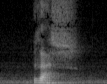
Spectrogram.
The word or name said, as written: gash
